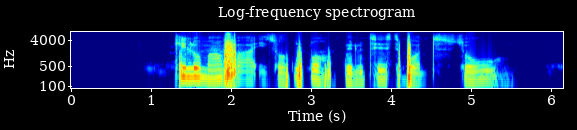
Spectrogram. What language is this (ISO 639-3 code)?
yor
